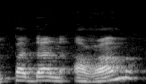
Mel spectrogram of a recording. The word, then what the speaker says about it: Padan Aram: Alors, les Arabes ne prononcent pas le P, mais il s'agit bien sûr de Padan Aram, donc une ville qui est également mentionnée dans la Torah. Padan Aram, c'est une ville qui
